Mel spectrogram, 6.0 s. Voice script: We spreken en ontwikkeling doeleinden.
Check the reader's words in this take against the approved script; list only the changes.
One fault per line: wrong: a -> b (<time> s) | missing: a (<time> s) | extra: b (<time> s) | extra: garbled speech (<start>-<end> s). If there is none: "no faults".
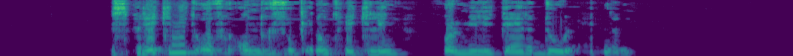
extra: niet over onderzoek (1.3 s)
extra: voor militaire (3.2 s)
